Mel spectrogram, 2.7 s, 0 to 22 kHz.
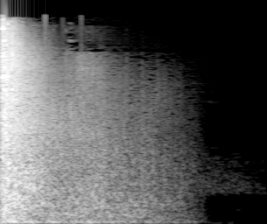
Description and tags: Single Gunshot 2
A single, loud gunshot with a lot of distorted echo created with Audacity.
Gunshot, Rifle, Sniper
